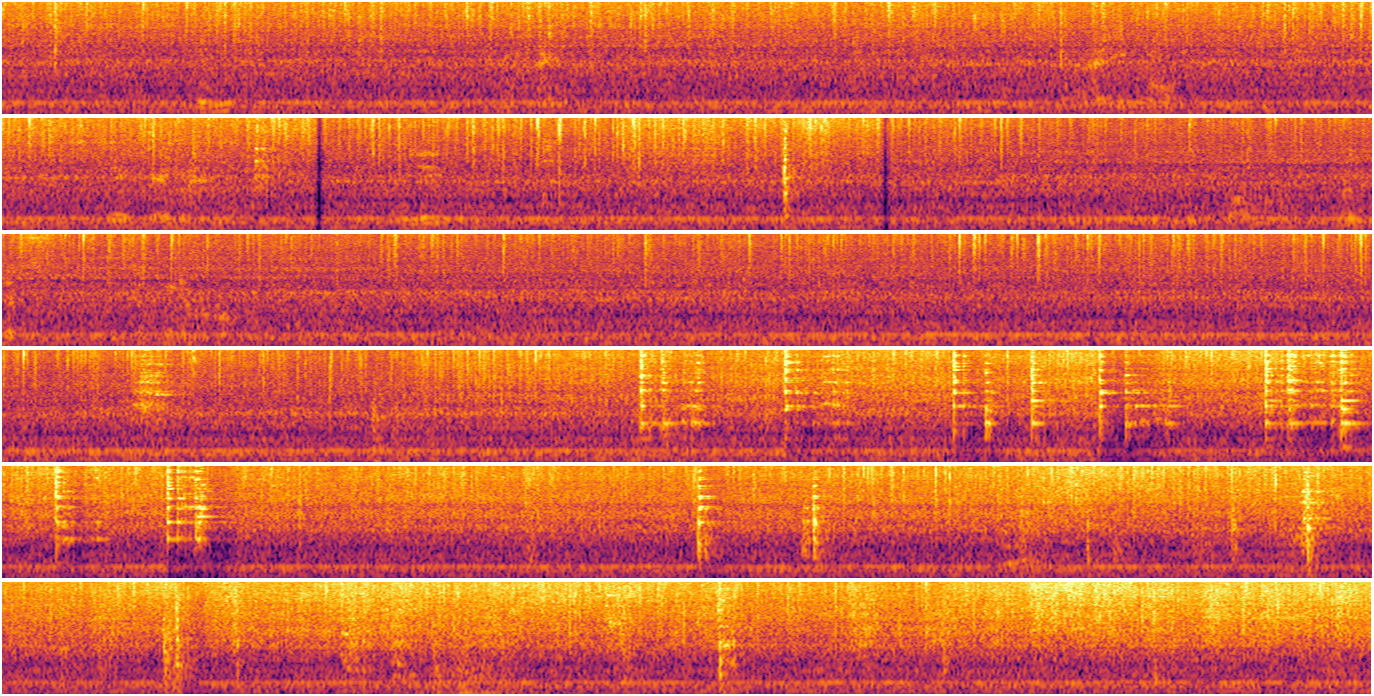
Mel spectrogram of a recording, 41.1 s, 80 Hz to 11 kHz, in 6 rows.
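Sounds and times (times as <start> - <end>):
rice sizzling in a skillet: 0.0 - 41.0.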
